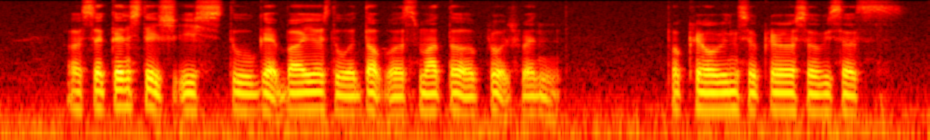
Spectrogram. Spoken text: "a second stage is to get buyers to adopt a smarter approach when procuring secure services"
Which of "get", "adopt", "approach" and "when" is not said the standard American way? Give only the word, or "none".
adopt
